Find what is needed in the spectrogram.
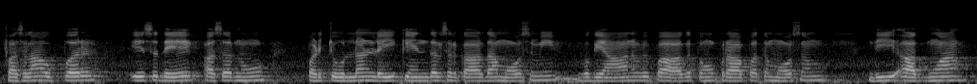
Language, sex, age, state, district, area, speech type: Punjabi, male, 30-45, Punjab, Kapurthala, rural, spontaneous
